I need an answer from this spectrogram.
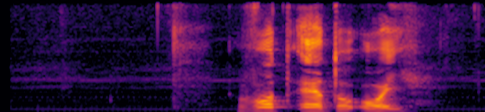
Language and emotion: Russian, neutral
